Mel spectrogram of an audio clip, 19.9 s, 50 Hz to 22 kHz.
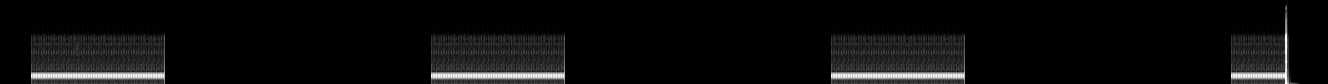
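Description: A telephone call to a 410 number on a radio show rings back at the caller in three evenly spaced two-second tones, and a fourth ring is cut short by a sharp click as the line picks up.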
